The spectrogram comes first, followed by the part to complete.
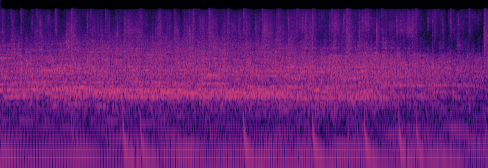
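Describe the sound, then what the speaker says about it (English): A crowd at SpaceX Mission Control in Hawthorne cheers and applauds during a booster landing, a steady dense wash of clapping and shouting beneath low rumbling tones. "Crowds cheering here at SpaceX Mission Control Hawthorne as we tune in to see if we stick the landing."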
